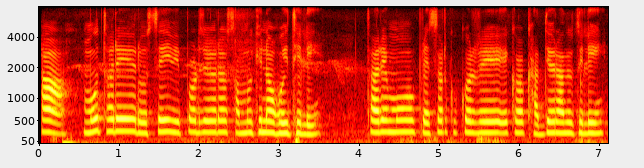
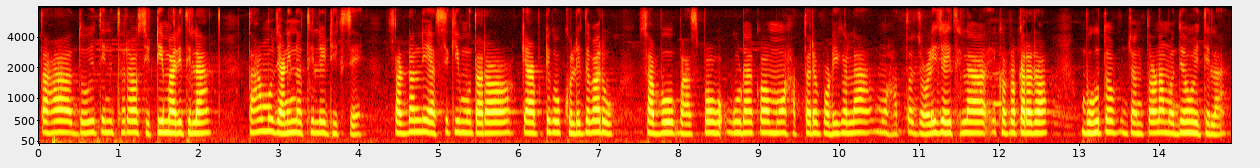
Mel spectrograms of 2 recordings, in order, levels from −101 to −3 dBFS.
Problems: background sounds at intervals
